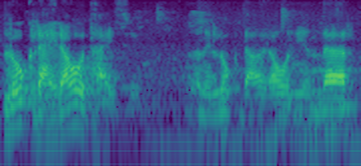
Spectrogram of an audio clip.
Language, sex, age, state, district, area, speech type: Gujarati, male, 60+, Gujarat, Rajkot, urban, spontaneous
